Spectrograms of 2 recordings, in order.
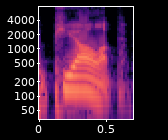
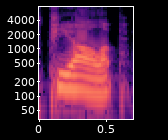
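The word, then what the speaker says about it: Puyallup: uh there's a town in the Seattle area, Palip. If you see how it's spelled, you'll never pronounce it correctly. Uh you you have to you have to look away and then know it's Palip.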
